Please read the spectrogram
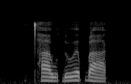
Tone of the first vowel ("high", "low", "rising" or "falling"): low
